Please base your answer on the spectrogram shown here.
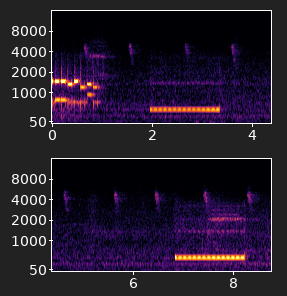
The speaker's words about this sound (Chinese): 现在是坐在电脑前通过 IP 电话直接交流。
